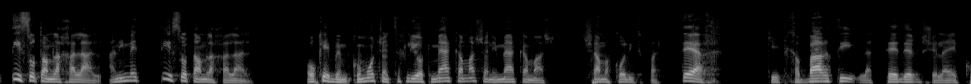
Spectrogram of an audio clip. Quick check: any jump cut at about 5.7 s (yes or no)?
yes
